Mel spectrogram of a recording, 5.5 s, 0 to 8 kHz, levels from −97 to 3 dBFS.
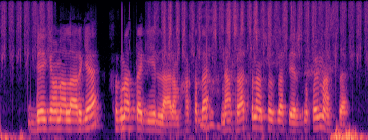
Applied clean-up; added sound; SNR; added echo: none; Hands; 10 dB; none.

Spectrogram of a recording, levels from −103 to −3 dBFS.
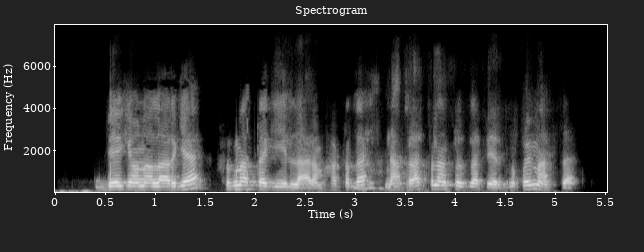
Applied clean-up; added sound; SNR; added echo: neural mask model Resemble Enhance denoiser.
